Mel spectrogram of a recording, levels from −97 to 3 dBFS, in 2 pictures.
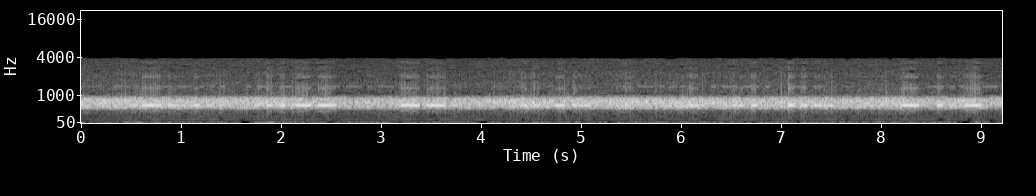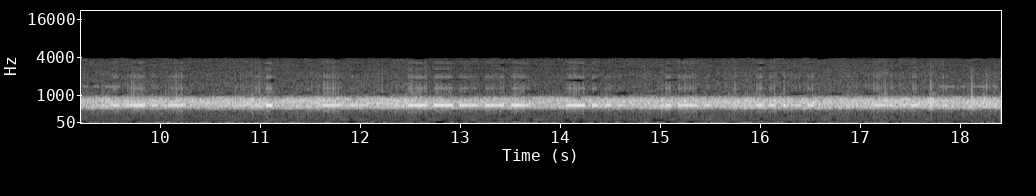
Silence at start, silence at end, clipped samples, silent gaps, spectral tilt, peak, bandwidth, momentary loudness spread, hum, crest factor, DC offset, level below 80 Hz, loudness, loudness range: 0 s; 0 s; under 0.1%; none; -5.5 dB/octave; -4 dBFS; 3.9 kHz; 4 LU; none; 12 dB; under 0.1%; -66 dBFS; -17 LUFS; 1 LU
